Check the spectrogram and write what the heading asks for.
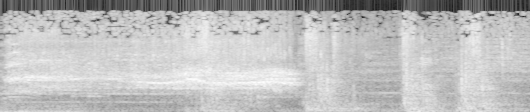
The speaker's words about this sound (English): All of a sudden, the chair just starts to flip upside down while it has her in it.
